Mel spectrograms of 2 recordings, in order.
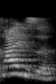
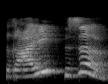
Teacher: R pronounced as air. The German air is made from the back of the throat, like you're gently gargling.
